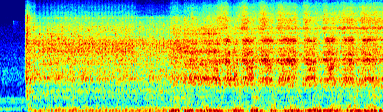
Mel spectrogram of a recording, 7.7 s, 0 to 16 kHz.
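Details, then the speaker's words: 1987 Pontiac Fiero GT 2.8L V6 with a swapped carburetor intake: catches and runs rough, lumpy and unsteady with no steady idle; carb fault, the needle was found missing its float clip, rebuild kit ordered. "it just doesn't start good like that more it's just the carburetor is not"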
